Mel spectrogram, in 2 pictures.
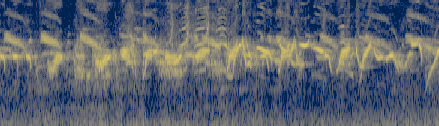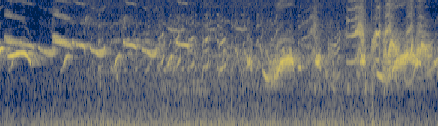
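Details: Contest-style singing (hót đấu) of a hwamei, golden and bright with a large tail and wing-flicking display; a fast, unbroken stream of varied whistles, sharp downward slurs and chattering trills, rising to shriller notes near the end.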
